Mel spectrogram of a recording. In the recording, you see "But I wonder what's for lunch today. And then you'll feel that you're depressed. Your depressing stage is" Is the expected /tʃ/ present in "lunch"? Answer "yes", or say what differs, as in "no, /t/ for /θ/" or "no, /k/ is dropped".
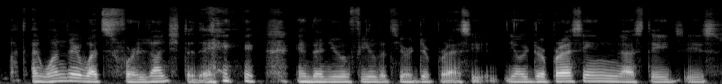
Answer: yes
